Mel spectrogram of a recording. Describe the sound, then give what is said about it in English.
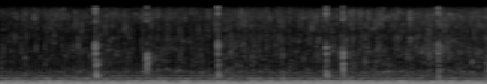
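Steady low rush of water flowing in a cave, with scattered sharp drips and splashes ringing out every half second or so over the continuous churn. “Or in locations that you can have water flowing.”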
